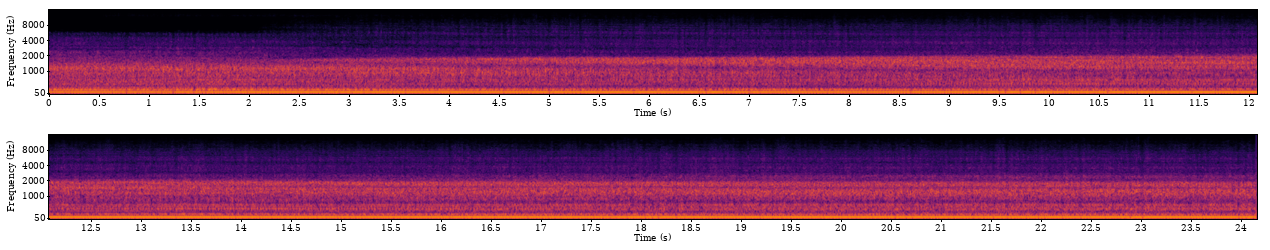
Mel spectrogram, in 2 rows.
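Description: A Massey 97 and a turbocharged Farmall 806 pulling tractor idle and rumble at a fall tractor pull in Lynden, Washington; the loud, steady, low engine drone runs for a long stretch without talk.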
